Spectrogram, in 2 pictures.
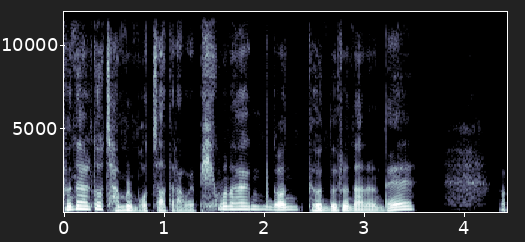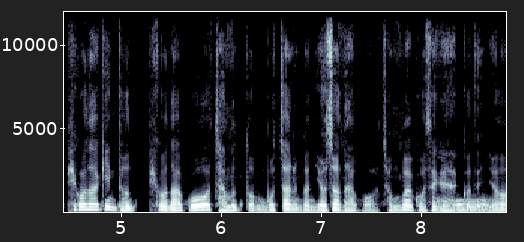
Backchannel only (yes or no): yes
